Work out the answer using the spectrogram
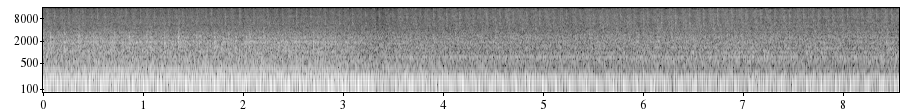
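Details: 2007 Subaru WRX at idle: low, uneven buzzing rattle pulsing with the idle vibration. Caused by the intercooler Y-pipe contacting something else in the engine bay.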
